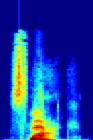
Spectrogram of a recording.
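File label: "snack", British English; gcompris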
